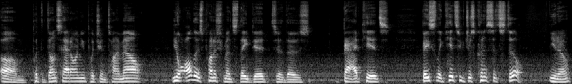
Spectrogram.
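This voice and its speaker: The voice has an animated tone and lively intonation. Its pace is fairly slow. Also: man, medium pitch for a man. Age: 40s. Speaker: vlogger. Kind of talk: personal monologue. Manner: rambling with repetitions.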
